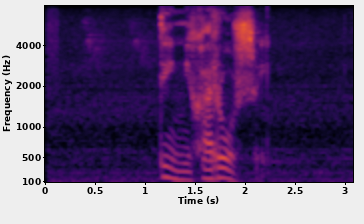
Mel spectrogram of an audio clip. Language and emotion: Russian, angry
